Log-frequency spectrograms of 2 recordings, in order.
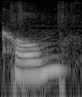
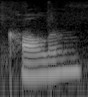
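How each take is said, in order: First: The name is said the American way. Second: The name is said the Irish way. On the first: The speaker calls it wrong. "in America they call it comb" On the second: The speaker calls it right. "but you know it's Colin"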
